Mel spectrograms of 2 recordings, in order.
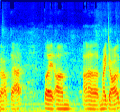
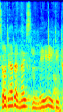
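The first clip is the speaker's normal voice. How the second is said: a touch higher cooing praise; 4 semitones higher than usual. Real, not acted. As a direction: coo a little praise to the puppy. Praising the dog.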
